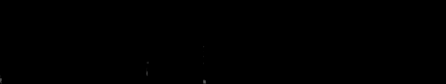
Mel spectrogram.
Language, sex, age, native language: Icelandic, female, 50-59, Icelandic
